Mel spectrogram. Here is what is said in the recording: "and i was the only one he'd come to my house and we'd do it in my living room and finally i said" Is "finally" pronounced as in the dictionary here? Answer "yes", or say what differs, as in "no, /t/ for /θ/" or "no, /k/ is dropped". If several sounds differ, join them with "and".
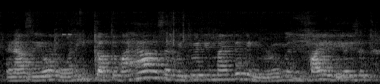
no, /n/ is dropped and /l/ is dropped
